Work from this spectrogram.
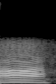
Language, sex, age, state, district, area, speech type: Odia, female, 18-30, Odisha, Mayurbhanj, rural, conversation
